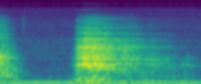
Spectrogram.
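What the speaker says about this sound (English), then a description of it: "Take a deep breath." A deep breath drawn in clearly, a soft brief inhale followed by a longer, louder rushing intake and exhale, close and alone with no talk over it.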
